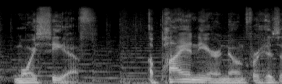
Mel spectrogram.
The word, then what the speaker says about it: Moisseiff: The call went out for a design that was both elegant and affordable, leading to the selection of engineer Leon Moisseiff, pronounced Moisseiff, a pioneer known for his aesthetically pleasing yet remarkably flexible suspension bridge designs.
